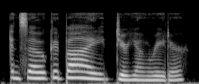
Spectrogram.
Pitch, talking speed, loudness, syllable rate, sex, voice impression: 245 Hz, 210 wpm, -14 LUFS, 5.0 syllables/s, female, feminine, slightly young, cute, slightly refreshing, friendly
